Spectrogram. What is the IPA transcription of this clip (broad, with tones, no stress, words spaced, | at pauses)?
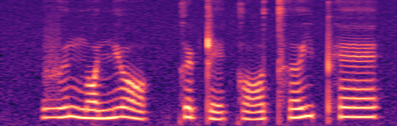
vʏ˧˥˧n̪ɔ˧nʲɔ˥˨ | kə˧ʈe˩˧kɔ˩˧ tʰə˧˥˧j pʰɛ˥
